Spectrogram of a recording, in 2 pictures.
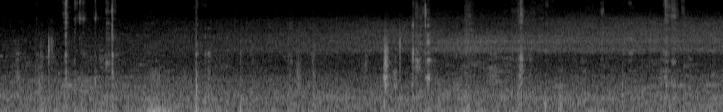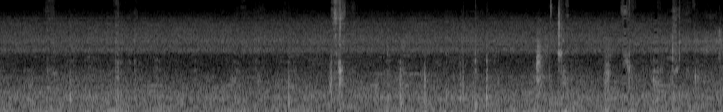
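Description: Chewing soft sweet bread: irregular wet mouth clicks and small smacks over a steady hiss.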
